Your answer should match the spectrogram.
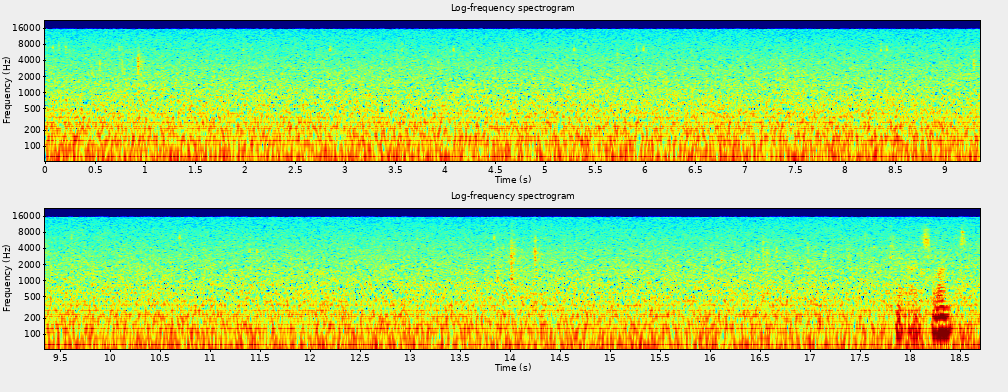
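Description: Steady hiss of microphone recording noise, with a few faint mouse clicks.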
